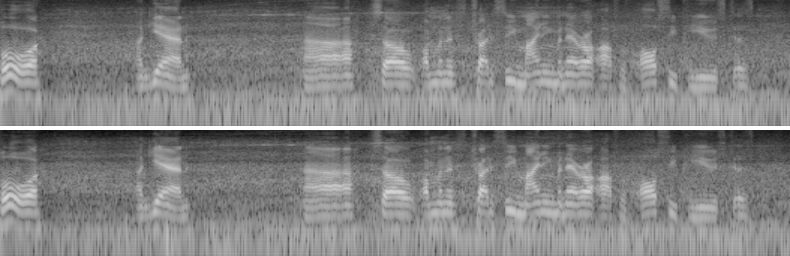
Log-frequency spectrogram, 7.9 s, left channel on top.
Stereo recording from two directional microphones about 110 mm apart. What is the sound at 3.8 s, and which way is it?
Speech, 5° left (ahead or behind).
